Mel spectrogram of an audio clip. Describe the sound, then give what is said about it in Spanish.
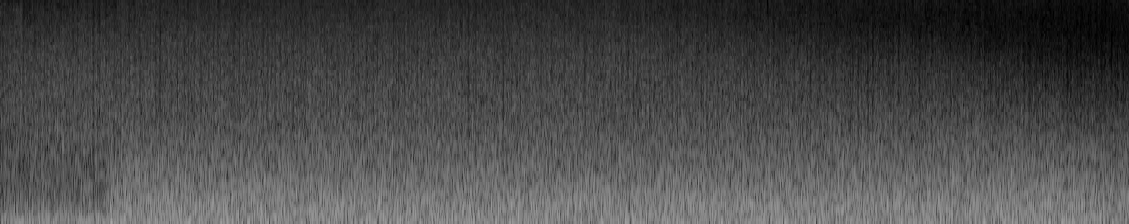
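A deep, loud roar from a rocket spaceship bound for Mars as it takes off. The roar swells a second in and then holds as a steady, rumbling blast that stays strong to the end. “A pesar de todo, los tres entraron en la nave y minutos después el cohete despegó dejando en el cielo una preciosa estela de fuego azulado.”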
